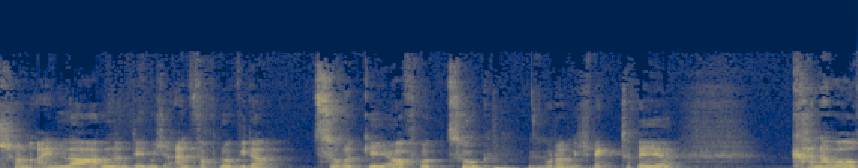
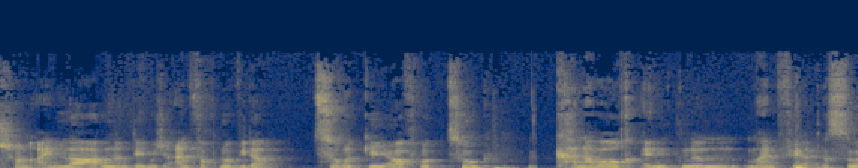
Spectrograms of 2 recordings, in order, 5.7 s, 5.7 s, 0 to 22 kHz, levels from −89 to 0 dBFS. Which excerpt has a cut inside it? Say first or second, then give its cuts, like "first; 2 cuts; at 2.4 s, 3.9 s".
second; 1 cut; at 3.6 s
